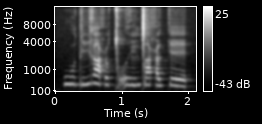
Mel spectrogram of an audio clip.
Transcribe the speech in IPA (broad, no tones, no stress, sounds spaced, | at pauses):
w u d i ɣ a ħ u ɡ͡ǀ o̰ ɦ ĩ ɡ͡ǀ a ħ ɨ k e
